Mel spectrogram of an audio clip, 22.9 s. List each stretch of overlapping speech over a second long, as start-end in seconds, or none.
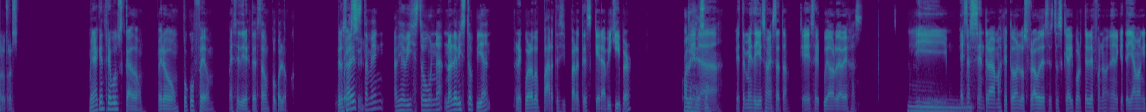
18.3-19.5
